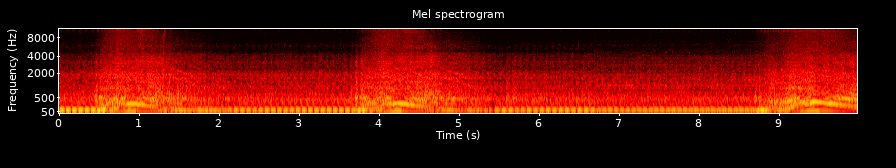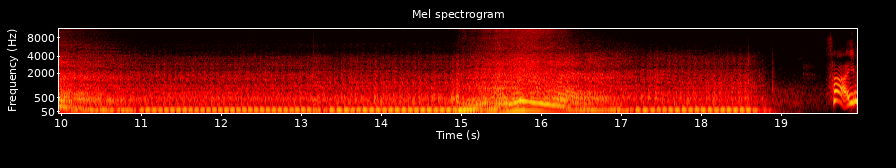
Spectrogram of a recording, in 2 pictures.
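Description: A motorcycle engine idles loudly close by and is revved several times.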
